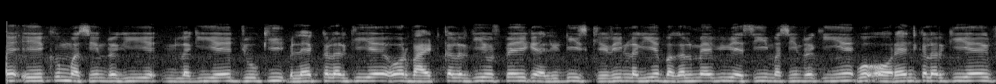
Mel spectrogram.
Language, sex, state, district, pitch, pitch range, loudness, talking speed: Hindi, male, Chhattisgarh, Rajnandgaon, 155 Hz, 150-165 Hz, -18 LUFS, 210 wpm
